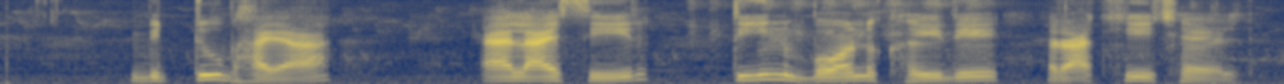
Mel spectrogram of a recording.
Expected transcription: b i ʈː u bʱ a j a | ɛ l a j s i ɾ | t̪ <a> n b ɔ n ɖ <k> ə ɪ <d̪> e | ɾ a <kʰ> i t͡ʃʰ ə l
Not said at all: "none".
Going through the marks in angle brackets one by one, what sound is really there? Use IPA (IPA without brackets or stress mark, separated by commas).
i, kʰ, d̪, kʰ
